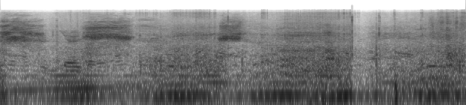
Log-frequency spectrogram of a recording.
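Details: Wombat in a wildlife park enclosure, objecting to a second wombat while waiting for food: rough, noisy huffing bursts in quick succession, then a pause and another burst, against constant loud background rumble and chatter.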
